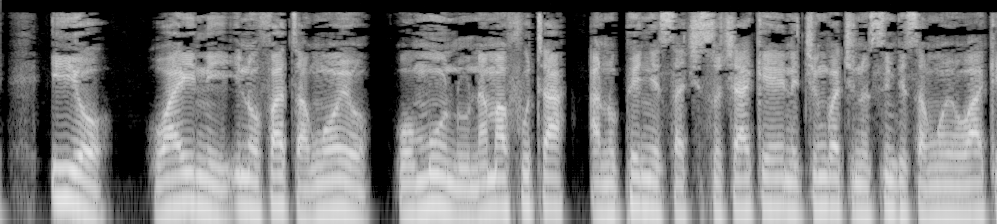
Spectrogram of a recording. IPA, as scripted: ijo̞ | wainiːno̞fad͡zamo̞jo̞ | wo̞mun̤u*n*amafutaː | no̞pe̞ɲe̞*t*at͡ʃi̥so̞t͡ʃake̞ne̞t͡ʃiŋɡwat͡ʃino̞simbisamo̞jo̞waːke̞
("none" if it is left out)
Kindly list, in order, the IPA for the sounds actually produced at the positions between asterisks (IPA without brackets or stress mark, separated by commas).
n, s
